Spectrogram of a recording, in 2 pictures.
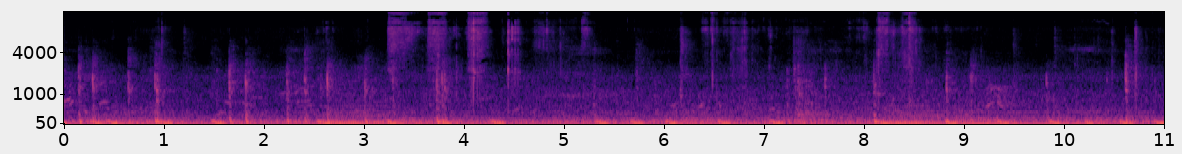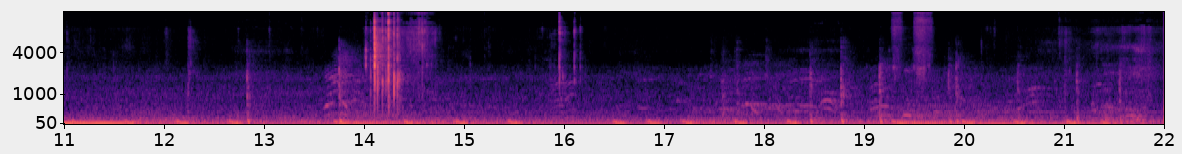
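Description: Camouflage netting rustling and a rifle being handled, with scattered clicks and scrapes over a constant low rumble. There is one short hiss about fourteen seconds in.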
